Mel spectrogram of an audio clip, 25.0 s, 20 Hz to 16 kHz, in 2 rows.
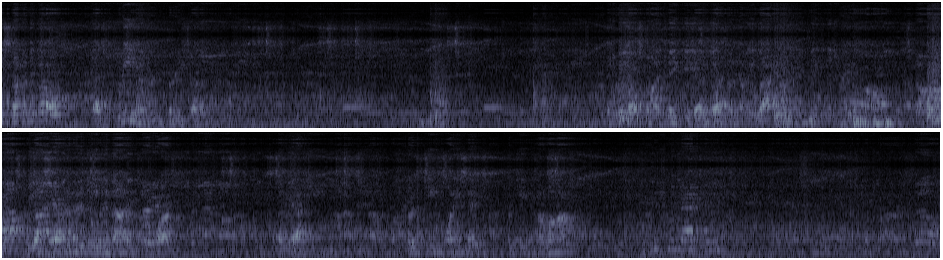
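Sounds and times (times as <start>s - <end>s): indistinct voices in a hall: 0.0s - 25.0s.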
